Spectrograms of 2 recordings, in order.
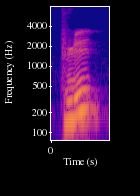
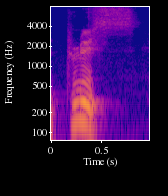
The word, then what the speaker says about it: plus: I est une voyelle nous devons faire une liaison nous allons lier le S et le I et prononcer avec le Son Z comme si c'était un Z plus intelligent plus intelligent par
